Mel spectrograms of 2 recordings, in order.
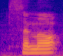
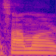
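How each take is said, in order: First: "Samoa" as suh-MO-uh; three-syllable Samoa. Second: "Samoa" as SAHM-wah; two-syllable Samoa. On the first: Settling on the usual island name, "Samoa" as suh-MO-uh. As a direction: correct yourself to "Samoa" as suh-MO-uh. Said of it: "I guess American Samoa is what". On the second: Unsure of the island's name, "Samoa" as SAHM-wah. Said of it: "is what everyone call it". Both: Shown as a demonstration.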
